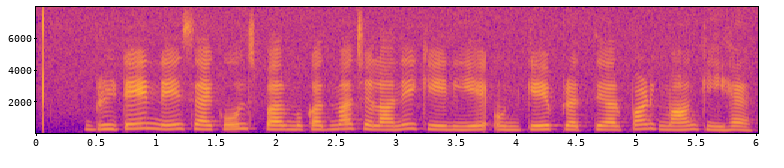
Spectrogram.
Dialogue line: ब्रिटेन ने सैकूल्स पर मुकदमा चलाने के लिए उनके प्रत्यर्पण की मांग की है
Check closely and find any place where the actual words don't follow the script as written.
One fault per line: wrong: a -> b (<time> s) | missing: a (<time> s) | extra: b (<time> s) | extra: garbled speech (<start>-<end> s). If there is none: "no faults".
missing: की (5.2 s)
